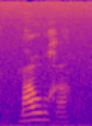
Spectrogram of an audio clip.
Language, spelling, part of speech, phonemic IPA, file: German, Maurer, noun / proper noun, /ˈmaʊ̯ʁɐ/, De-Maurer.ogg
- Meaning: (noun) bricklayer, mason (craftsperson who builds in stone; male or unspecified sex); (proper noun) a surname; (noun) An inhabitant of Mauren (e.g. Liechtenstein)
